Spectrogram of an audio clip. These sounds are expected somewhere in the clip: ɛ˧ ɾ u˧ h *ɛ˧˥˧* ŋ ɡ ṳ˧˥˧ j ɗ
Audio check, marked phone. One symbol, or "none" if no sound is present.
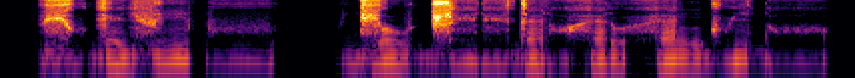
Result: ɛ˧˥˧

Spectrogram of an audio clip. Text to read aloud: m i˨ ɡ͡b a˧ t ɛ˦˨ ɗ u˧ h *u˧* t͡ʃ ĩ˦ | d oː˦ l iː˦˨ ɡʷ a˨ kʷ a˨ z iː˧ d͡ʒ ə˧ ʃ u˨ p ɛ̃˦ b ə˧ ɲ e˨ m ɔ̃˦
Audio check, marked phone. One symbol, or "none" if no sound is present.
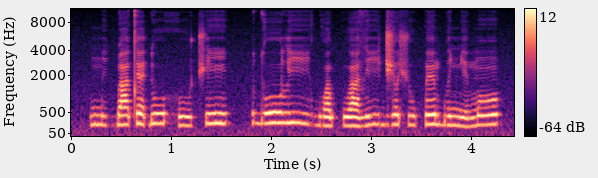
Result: u˨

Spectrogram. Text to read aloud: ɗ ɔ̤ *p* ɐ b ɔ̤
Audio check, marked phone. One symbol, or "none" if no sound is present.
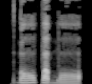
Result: p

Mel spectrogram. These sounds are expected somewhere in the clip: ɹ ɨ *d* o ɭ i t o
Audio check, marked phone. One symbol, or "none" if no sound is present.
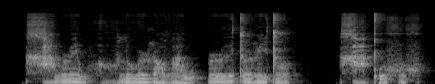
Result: d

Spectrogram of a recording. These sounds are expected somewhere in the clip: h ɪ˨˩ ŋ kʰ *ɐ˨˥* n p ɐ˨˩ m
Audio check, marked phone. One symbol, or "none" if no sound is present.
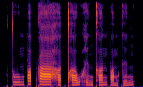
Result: ɐ˧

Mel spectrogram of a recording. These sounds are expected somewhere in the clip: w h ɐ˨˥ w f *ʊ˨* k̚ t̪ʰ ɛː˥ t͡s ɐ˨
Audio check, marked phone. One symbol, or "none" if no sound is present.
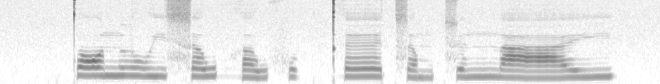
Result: ʊ˨˥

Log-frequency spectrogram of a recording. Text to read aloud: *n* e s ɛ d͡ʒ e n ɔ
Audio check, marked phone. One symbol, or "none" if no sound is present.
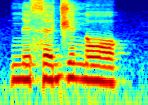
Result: n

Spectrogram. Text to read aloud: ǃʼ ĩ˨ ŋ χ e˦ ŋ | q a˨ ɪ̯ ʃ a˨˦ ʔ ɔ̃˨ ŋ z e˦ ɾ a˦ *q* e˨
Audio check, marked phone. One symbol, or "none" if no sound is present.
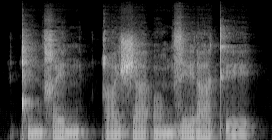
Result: kʼ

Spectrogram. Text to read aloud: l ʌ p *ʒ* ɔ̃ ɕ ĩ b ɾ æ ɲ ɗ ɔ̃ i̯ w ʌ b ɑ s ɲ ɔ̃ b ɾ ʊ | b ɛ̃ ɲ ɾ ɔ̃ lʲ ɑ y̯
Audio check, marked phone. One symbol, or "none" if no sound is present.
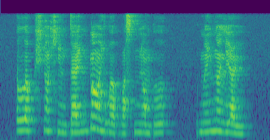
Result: ç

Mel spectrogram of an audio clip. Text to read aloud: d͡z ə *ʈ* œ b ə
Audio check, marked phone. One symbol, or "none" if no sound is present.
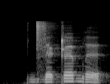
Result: ʈ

